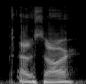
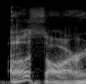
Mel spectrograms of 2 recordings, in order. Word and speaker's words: Ozar: Ezra Ozar, as some say. Osar is what his pronunciation is. Osar is what the pronunciation guide says.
